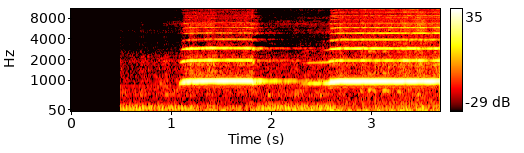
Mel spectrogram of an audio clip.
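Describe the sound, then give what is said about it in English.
The House of David steam-powered locomotive 902, fired up and operated at the Michigan Flywheelers Museum in South Haven, rumbles low and steady, then sounds two long, loud, bright whistle blasts, the second held until the end. No one speaks. “For the first time in about 50 years, the House of David steam-powered locomotive 902 has been fired up and operated at the Michigan Flywheelers Museum in South Haven.”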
